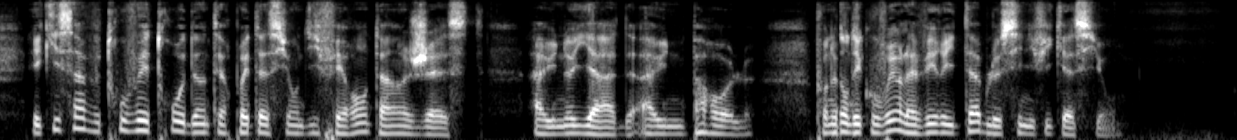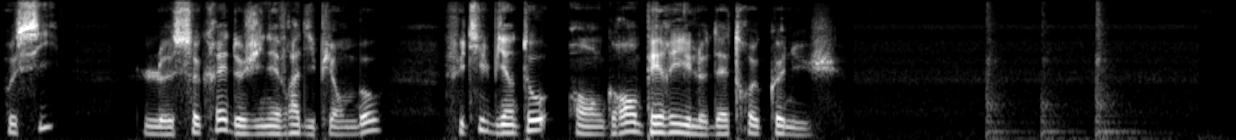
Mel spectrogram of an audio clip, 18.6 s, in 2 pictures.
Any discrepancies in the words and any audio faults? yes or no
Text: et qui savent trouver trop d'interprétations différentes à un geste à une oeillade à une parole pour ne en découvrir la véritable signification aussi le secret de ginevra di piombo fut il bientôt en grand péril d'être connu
yes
